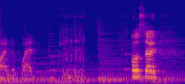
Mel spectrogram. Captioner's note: fart noise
